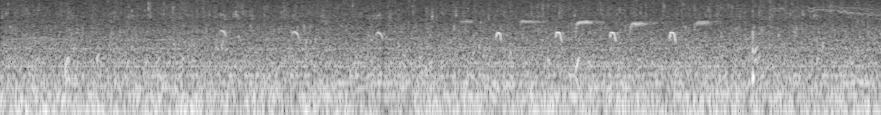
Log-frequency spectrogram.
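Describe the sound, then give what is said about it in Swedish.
A small brook rushes and gurgles steadily beneath a bridge among trees, a soft continuous wash of water, with a series of faint bird chirps rising above it. “Under bron så rinner en liten, liten bäck. Man hör vattnet så tydligt hur det forsar.”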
